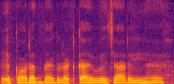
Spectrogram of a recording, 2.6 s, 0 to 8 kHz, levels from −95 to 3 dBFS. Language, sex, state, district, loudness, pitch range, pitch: Hindi, female, Uttar Pradesh, Lucknow, -15 LUFS, 180-190 Hz, 185 Hz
